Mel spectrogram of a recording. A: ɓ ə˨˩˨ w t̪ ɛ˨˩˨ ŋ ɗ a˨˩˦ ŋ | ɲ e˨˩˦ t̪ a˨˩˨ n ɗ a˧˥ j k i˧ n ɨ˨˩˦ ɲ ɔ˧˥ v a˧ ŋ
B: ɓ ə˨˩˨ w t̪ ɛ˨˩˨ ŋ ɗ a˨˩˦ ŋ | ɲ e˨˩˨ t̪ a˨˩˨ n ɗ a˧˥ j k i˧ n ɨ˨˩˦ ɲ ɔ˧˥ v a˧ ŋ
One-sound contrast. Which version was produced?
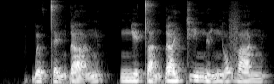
A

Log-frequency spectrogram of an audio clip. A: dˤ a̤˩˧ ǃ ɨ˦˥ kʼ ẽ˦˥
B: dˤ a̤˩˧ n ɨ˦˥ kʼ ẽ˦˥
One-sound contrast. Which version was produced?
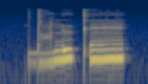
B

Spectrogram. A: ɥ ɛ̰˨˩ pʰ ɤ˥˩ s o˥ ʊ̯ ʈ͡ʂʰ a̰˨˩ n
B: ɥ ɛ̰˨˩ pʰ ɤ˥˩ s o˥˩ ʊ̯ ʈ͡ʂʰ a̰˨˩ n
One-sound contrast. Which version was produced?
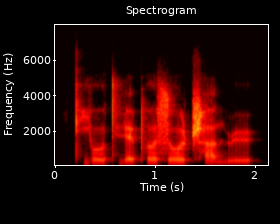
A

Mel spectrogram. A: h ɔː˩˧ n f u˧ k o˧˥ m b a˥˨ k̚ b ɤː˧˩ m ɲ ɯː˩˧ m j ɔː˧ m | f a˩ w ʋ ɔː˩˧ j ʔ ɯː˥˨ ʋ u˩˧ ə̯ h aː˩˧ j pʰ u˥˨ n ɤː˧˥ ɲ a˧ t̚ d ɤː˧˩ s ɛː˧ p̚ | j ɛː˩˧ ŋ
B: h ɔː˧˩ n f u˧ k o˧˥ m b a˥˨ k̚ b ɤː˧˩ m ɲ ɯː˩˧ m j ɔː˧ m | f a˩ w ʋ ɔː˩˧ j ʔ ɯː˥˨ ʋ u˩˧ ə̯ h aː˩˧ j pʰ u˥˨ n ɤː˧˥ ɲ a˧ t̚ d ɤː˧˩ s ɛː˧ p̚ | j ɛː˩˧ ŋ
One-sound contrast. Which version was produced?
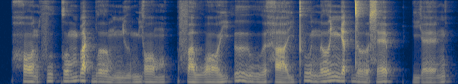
B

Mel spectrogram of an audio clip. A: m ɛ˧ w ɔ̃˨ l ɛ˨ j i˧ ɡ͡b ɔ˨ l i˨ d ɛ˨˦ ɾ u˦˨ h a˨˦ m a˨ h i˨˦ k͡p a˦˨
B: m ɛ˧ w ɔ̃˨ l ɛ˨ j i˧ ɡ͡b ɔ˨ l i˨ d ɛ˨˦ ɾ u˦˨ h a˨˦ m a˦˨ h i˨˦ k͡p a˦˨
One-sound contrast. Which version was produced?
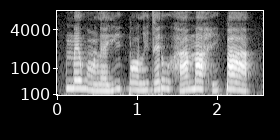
B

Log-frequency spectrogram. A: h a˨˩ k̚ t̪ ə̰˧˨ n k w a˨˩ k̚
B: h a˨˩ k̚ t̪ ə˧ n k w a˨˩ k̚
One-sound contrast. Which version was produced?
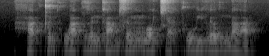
A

